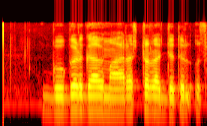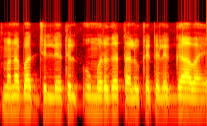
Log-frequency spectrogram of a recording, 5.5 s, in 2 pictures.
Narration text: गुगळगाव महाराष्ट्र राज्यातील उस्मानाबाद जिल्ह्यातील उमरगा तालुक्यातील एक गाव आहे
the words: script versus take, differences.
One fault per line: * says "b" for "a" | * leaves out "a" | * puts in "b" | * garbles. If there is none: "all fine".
all fine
